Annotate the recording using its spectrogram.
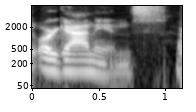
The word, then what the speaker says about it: Organians: They, the uh, not or, uh, Oregonians but Organians are. I'm mispronouncing it.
